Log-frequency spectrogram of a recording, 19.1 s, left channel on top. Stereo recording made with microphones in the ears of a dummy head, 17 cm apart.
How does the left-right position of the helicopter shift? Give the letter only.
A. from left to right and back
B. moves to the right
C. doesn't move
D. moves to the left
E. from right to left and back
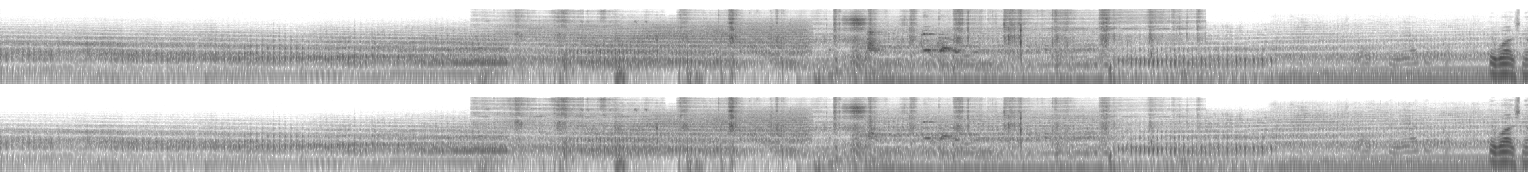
B.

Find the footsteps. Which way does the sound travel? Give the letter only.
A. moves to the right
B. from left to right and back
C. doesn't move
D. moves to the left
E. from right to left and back
D.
